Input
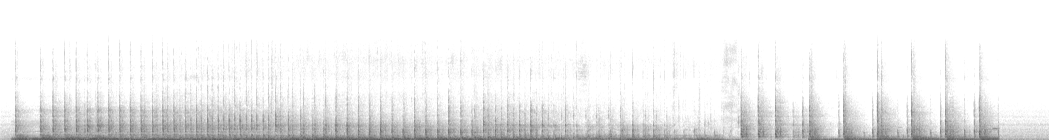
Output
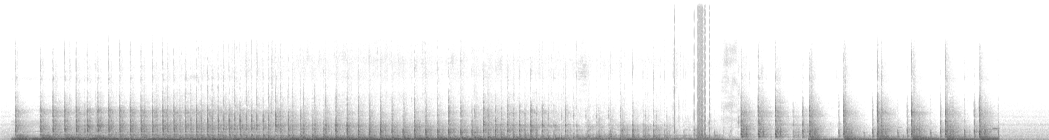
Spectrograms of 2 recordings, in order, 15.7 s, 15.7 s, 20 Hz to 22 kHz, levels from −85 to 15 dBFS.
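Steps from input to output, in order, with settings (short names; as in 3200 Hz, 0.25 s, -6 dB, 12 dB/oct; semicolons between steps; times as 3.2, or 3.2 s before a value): dynamic EQ 4300 Hz, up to +5 dB, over -57 dBFS, Q 5.5; 10.11–10.64 wrapped overs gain 26 dB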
